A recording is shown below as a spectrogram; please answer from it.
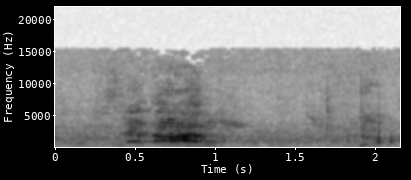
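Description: A high-pitched shout, likely a young player calling out on the pitch, lasting about half a second. A brief thump follows near the end.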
